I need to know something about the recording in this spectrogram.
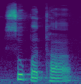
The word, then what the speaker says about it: सुपथा: नय अगला शब्द है सुपथा सुपथा सुपथा नहीं सुपथा छोटा ऊ है सुपथा राय राय अब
